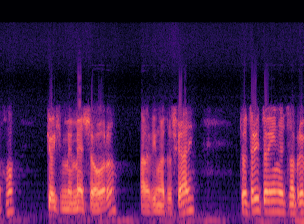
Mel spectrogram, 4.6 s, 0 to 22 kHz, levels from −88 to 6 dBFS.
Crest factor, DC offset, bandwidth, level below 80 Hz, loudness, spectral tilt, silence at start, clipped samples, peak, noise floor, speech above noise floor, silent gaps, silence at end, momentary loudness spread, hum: 12 dB; under 0.1%; 15 kHz; -48 dBFS; -18 LUFS; -6 dB/octave; 0 s; under 0.1%; -6 dBFS; -46 dBFS; 29 dB; none; 0 s; 9 LU; none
